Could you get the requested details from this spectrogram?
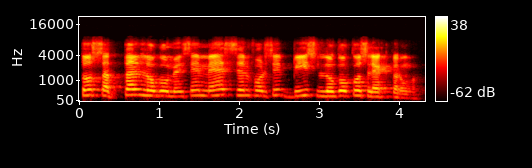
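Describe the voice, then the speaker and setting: A man's voice: high-pitched, moderate pace. A man hosting an online meeting over a video call, calling out names and urging people on in an emphatic, repetitive way. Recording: dull lo-fi call audio.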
